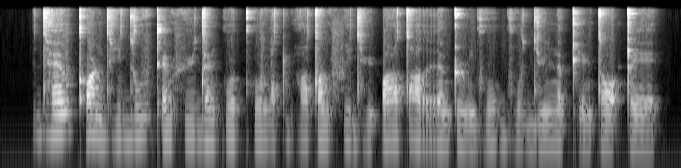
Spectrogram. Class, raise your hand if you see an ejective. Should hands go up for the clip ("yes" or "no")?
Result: yes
